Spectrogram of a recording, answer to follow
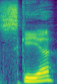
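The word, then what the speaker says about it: skyr: which is icelandic yogurt it's called skier and it's spelt the same as ski gamor so i guess skier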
